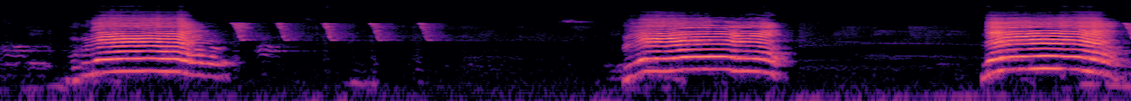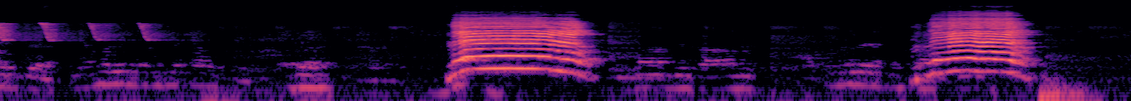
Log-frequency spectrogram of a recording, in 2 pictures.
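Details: Goat bleating, five loud harmonic bleats spaced roughly every three seconds, each about a second long and slightly arched in pitch, with faint higher distant bleats and soft background noises between.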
